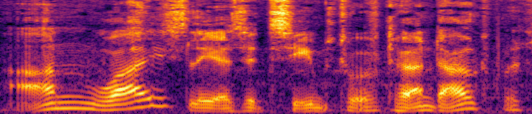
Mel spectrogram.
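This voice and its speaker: An actor playing an older, old-fashioned English solicitor in a radio play, speaking in a formal, guarded way with an English accent. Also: male voice, lowish voice, very animated, normal speed, gravelly, darkish tone, a little hiss or hum. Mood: disapproving.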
